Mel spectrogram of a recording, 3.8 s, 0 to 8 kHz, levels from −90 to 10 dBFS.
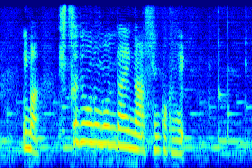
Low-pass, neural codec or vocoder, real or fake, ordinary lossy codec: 7.2 kHz; codec, 44.1 kHz, 2.6 kbps, DAC; fake; none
